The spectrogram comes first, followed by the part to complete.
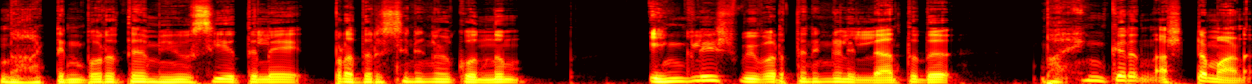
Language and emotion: Malayalam, sad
